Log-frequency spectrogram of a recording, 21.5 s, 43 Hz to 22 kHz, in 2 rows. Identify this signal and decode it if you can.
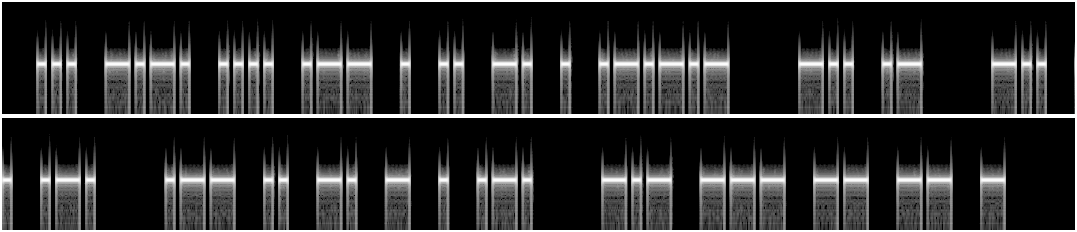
Morse code, heard as a keyed tone, about 16 wpm, 700 Hz. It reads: SCHWEINE. DA DER WINTER KOMMT
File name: Morsekurs / Witze / Witz 21. Januar 2020, 70 F80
